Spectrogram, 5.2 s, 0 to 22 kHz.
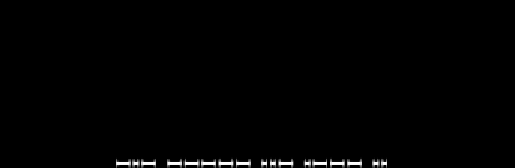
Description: Morse code, heard as a keyed tone, about 28 wpm, 700 Hz. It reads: K0UJI
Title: USA Call Signs - 5 Characters - 4x Character Spacing - 28wpm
